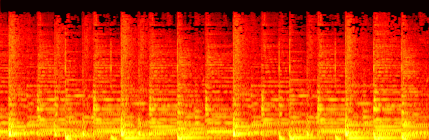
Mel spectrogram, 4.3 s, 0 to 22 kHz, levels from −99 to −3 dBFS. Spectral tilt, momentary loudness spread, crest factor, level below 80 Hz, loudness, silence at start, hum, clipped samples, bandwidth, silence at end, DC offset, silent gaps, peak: -5.5 dB/octave; 4 LU; 18 dB; -32 dBFS; -26 LUFS; 0 s; none; under 0.1%; 15.5 kHz; 0 s; under 0.1%; none; -8 dBFS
